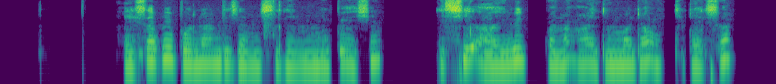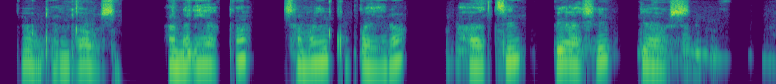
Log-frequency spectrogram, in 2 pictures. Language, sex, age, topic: Gamo, female, 25-35, government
